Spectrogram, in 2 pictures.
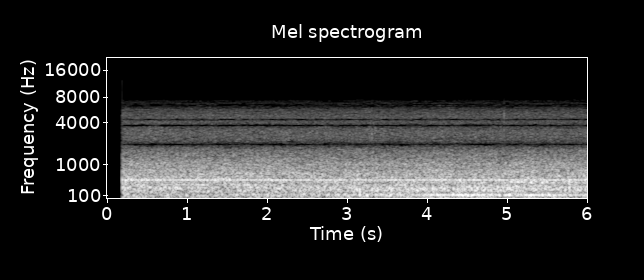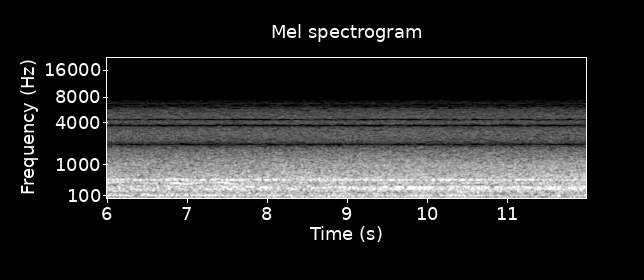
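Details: Steady mechanical hum like an air conditioner or engine runs the whole time, with a faint low drone and no animal voice.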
